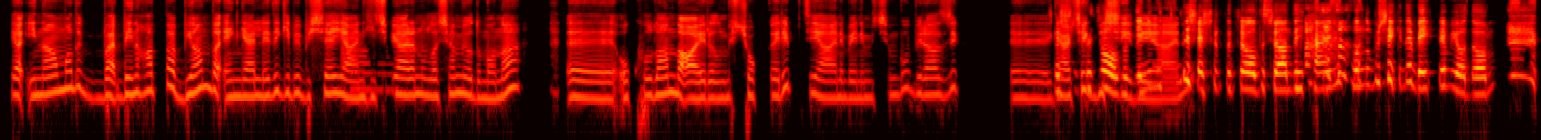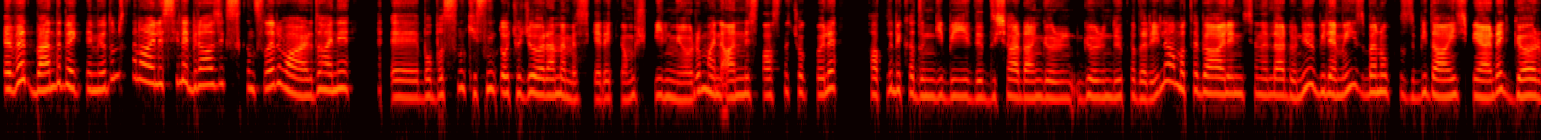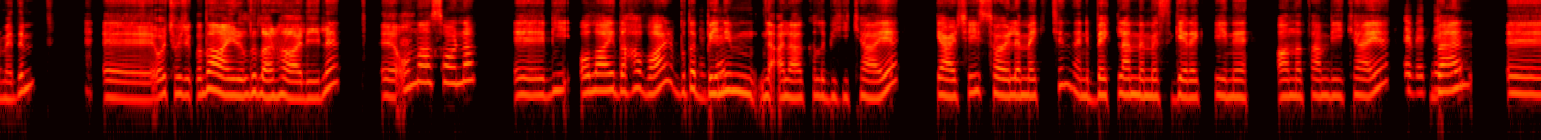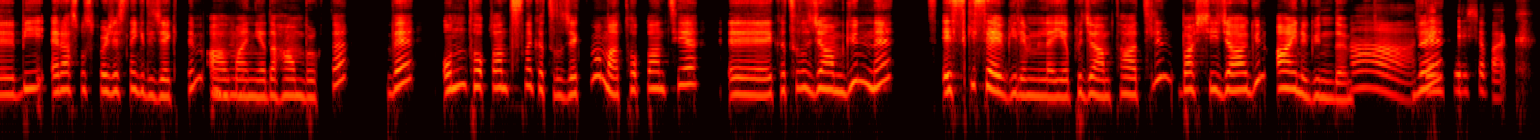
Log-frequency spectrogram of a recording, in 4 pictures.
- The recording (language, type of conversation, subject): Turkish, podcast, Birine gerçeği söylemek için ne kadar beklemelisin?
- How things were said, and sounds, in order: chuckle; laughing while speaking: "bak"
